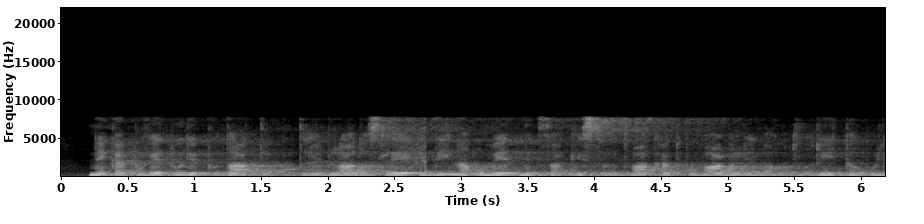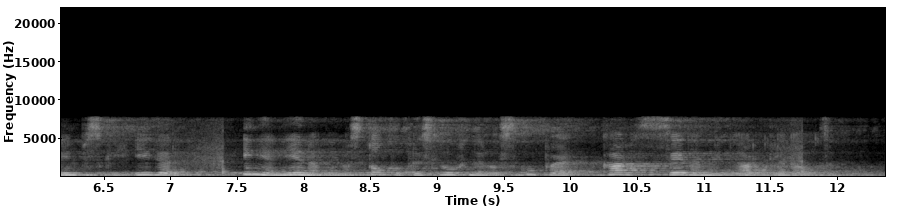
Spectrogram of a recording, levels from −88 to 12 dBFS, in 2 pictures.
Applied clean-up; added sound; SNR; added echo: neural separator model SepFormer DNS4.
